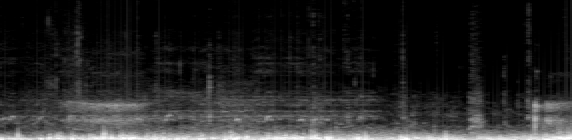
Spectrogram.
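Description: Wind buffeting the microphone over open water, a steady low rumble, with a few light clicks.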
